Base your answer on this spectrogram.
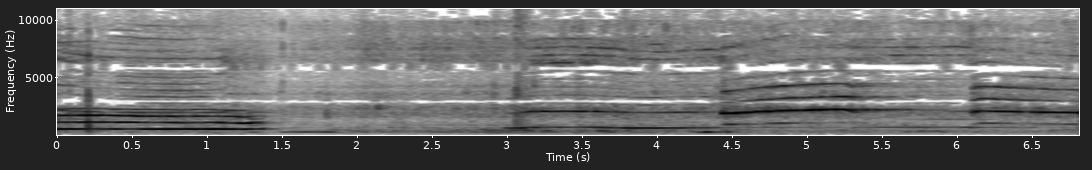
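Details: Bambi, a pet Chihuahua, howling at a recording of herself: drawn-out tonal howls, some held steady, others rising slightly, broken by short pauses, with faint background sounds.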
